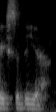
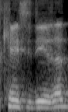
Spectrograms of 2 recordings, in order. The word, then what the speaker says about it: quesadilla: forgot noah the uh you have to have the double l uh it makes the you are the worst all right so noah's quesadillas that's a solid that's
